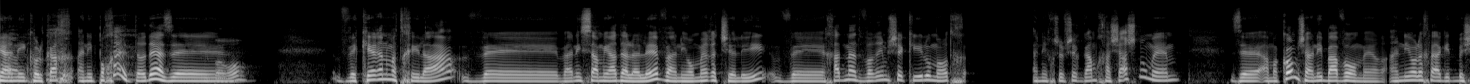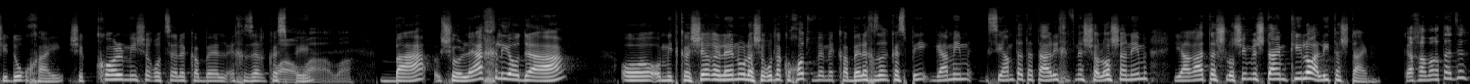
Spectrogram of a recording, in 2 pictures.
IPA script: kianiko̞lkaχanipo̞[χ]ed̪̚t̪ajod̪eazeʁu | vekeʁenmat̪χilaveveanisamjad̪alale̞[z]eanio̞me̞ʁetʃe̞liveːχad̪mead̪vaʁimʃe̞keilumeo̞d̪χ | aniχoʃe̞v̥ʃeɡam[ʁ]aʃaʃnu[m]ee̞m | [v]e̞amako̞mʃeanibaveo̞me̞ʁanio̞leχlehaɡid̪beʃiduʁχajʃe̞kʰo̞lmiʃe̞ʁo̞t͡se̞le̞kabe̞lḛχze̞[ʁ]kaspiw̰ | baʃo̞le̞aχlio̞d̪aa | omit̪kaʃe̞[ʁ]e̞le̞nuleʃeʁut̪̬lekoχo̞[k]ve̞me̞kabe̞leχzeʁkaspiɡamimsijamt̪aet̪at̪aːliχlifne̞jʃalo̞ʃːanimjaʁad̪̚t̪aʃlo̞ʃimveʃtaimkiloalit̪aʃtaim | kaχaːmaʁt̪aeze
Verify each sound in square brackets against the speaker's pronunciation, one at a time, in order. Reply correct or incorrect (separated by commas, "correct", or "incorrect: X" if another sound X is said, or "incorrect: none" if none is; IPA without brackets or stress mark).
correct, incorrect: v, incorrect: χ, correct, incorrect: z, correct, correct, incorrect: t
